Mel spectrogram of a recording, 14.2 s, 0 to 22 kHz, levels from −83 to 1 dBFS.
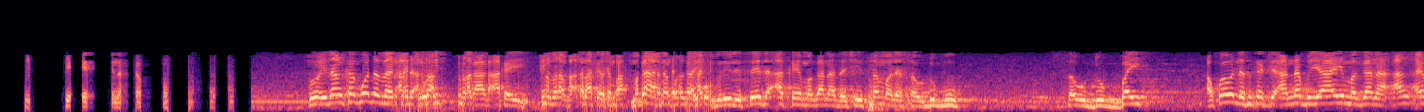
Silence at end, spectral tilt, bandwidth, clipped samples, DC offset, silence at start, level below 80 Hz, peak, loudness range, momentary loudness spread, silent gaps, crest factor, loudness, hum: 0 s; -10.5 dB/octave; 4 kHz; 0.3%; under 0.1%; 0.25 s; -40 dBFS; 0 dBFS; 3 LU; 17 LU; 0.38-0.60 s, 1.01-1.06 s, 1.52-1.58 s, 1.79-1.83 s, 2.38-2.46 s; 12 dB; -11 LUFS; none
